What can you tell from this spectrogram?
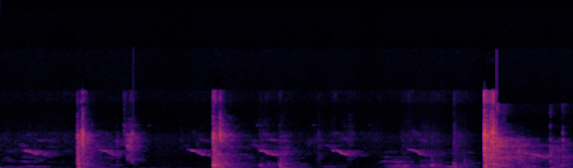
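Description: A volleyball being hit by hand during a rally: sharp smacks about a second in, a little after two seconds, and again near the end, with a couple of smaller taps between them.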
